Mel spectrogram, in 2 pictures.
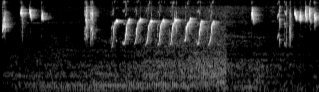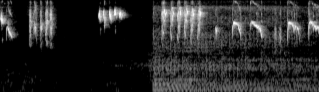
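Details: Caged sunbird (kolibri ninja) singing fast series of high, descending chirps, six or seven in each run, with brief silent gaps and a steady low hum behind.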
